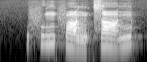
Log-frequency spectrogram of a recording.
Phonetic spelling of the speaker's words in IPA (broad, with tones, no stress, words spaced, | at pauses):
fʊ˦ŋfɑ̰˨˩ŋt͡sɑ˨˦ŋ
